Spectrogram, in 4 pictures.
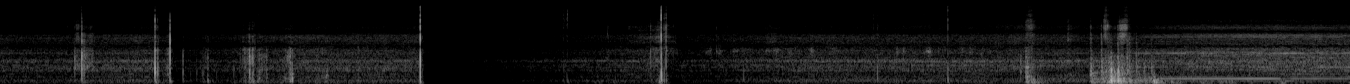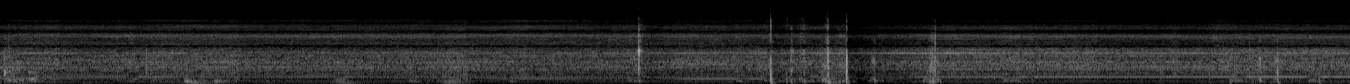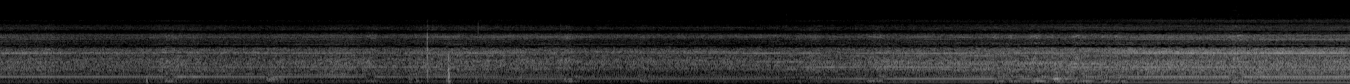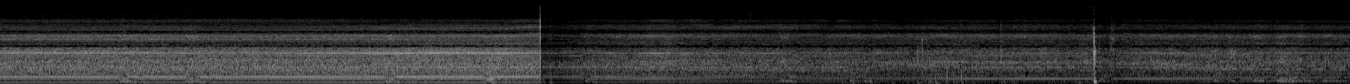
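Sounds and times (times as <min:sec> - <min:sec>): stepper motors whining: 0:07.8 - 0:54.0.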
